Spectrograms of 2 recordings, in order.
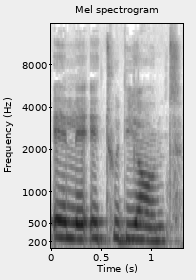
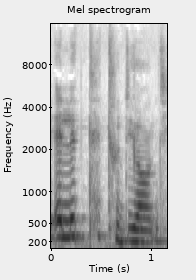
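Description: First: "ال اتودیانت" with no t between the words; without liaison. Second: "ال تتودیانت" with a t linking the words; liaison with t. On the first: Teacher showing what is not said, "ال اتودیانت" unlinked. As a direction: keep "ال" apart from "اتودیانت", no linking t. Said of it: "به خاطر همونه نمیگه". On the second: Teacher showing the liaison, "ال تتودیانت" linked by t. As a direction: sound a t in the middle of "ال تتودیانت". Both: Shown as a demonstration.

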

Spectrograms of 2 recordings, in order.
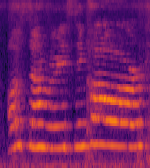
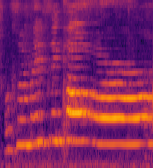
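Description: First: Said in the usual way. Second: Slow, loud, insistent call. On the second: Real, not acted. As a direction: say it louder and slower to be heard. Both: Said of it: "repeats louder".

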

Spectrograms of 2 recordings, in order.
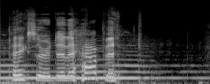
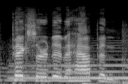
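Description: First: Very high, loud, slow squeal; excited squeal. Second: Loud, high, triumphant call; excited crowing. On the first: Gamer celebrating getting the picture, drawn-out high squeal. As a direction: squeal it out in triumph. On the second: Gamer celebrating getting the picture, loud excited crowing. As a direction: crow it out loudly. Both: Real, not acted.

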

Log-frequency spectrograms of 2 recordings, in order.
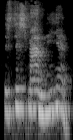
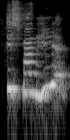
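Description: First: Said in the usual way. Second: This man here leapt up high and louder, with a changed voice; sudden high emphatic repeat. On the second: Shown as a demonstration. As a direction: repeat This man here much higher for comic effect.

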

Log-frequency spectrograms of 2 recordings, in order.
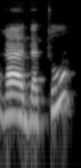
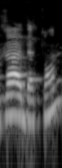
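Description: First: Ghadatu ending on an open "tu"; ending without n. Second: Ghadatun sounded out to a final n; full -tun ending. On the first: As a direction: say ghadatu with no final n, rising at the end. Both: Shown as a demonstration. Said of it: "or ghadatun".

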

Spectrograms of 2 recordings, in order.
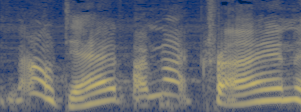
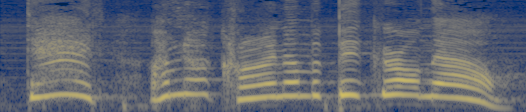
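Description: First: Put-on higher voice of a little girl protesting; lightly voiced, higher-pitched child's protest; retold daughter's denial. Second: Put-on high-pitched big-girl protest, stretching "Dad"; exasperated little girl. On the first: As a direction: imitate a child brushing off dad. Daughter's first denial to her dad. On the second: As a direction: imitate a daughter fed up with dad's asking. Daughter's last, emphatic denial to dad.

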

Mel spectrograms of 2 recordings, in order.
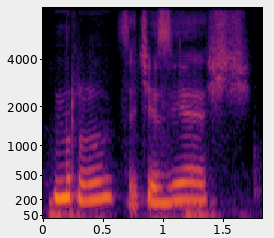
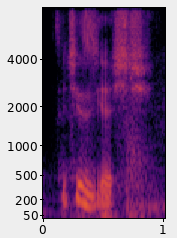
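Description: First: Slow, drawn-out purr into a hungry threat; mock purring zombie. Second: Soft breathy whisper, no voice; whispered zombie threat. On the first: Gamer voicing a zombie that purrs at him, slow and hungry. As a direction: purr it slowly like a lovesick monster. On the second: Pretend. Gamer whispering the zombie's threat to himself, softer. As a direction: whisper it like a creeping monster.

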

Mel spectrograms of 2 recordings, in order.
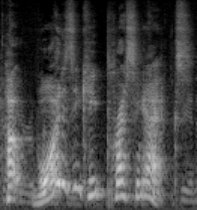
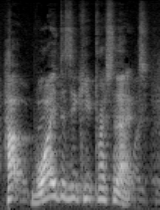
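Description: First: Does pushed up higher in disbelief; incredulous repeat with does stressed. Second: Said in the usual way. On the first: Real, not acted. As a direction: lean on does, the pitch up, as if it makes no sense. Repeats the question more incredulously.

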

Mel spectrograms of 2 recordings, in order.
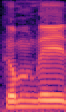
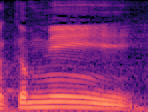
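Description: First: Cum đi said "geum-li", l after m; as-spelled reading. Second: Cum ni said "geum-ni", n after m; assimilated reading. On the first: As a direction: keep the liquid in Cum đi. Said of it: "Cum đi đọc là gì?". (đọc Cum đi theo mặt chữ "cưm-li") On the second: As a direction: turn the liquid to n in cum ni. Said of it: "đọc là cum ni". (đọc cum ni với âm n) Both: Shown as a demonstration.

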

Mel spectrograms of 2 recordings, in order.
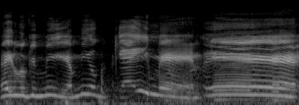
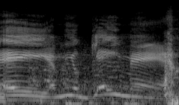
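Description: First: Slow, soft put-on character; lightly voiced joke persona, slowed down; Neil Gaiman character voice. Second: Slow, lightly voiced Neil Gaiman bit; a put-on slow character intro. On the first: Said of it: "He really only has two moves". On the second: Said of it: "his name is, uh, Neil Gaiman".

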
